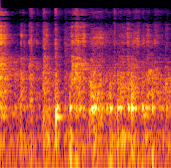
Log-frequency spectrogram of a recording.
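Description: Hands rummaging in a cardboard box, with irregular light scratching, rustling and small ticks as the bird feeder and its steel cable are handled inside it.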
